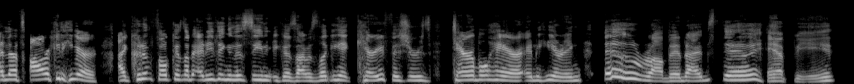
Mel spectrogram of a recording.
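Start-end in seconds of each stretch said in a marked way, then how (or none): 6.0-8.3 odd, very slow voice, each word drawn out. Retelling a friend's impression of a film kiss scene: weird Maid Marian voice. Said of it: "this weird voice that comes out of nowhere".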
